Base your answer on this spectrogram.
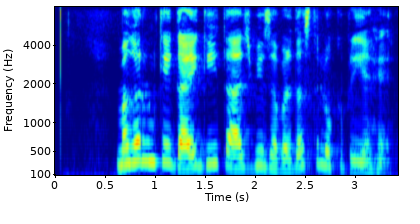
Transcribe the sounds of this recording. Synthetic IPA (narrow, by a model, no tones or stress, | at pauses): mɐɡəɾʊnkeɡaːeɡiːt̪aːd͡ʒbʱizɐbəɾd̪əst̪loːkpɾijaɦɛ̰̃ː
